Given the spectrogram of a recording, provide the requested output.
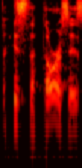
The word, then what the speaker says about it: thesauruses: Next up on our fun facts, we have looking at whether the plural of thesaurus is thesauruses or thesauri. And, apparently it's accepted. Both is accepted, saying thesauruses and thesauri, but the proper way to say it is thesauri.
